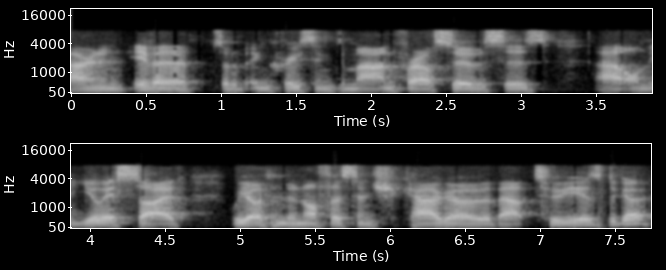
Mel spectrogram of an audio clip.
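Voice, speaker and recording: A man speaks at a moderate pace in a strong New Zealand accent, his medium-pitched voice keeping a fairly even intonation. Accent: thick New Zealand. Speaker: business software consultant. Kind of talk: webinar presentation. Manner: frequent filler words (uh, um).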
